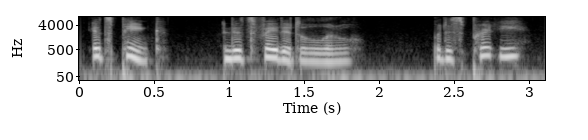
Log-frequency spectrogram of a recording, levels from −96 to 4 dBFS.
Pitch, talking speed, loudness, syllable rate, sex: 230 Hz, 195 wpm, -19 LUFS, 6.1 syllables/s, female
